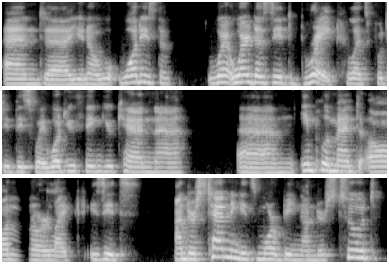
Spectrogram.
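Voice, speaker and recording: A woman's voice: on the low side, normal speed, a little mellow. Chatty Armenian-accented woman teacher. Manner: friendly, chatty, explains at length with fillers. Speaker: English teacher. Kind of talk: casual video call conversation. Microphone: video call.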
